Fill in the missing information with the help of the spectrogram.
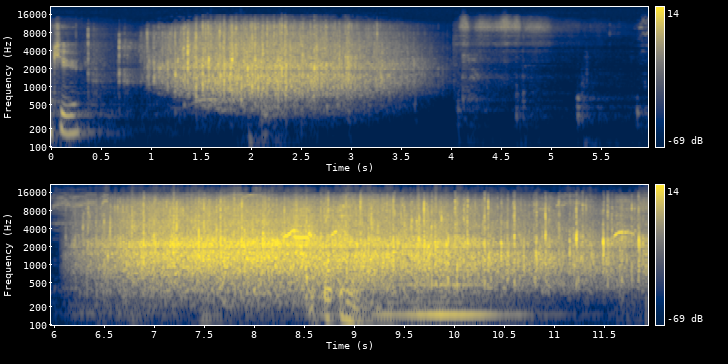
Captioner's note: applause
